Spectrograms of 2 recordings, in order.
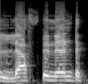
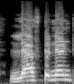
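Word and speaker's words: lieutenant: Word है आपके सामने लेफ्टिनेंट, LIUTENANT। इसमें कहीं F, इसमें कहीं PH जैसा कोई वर्ड आता ही नहीं है, कोई लेटर आता ही नहीं है।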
